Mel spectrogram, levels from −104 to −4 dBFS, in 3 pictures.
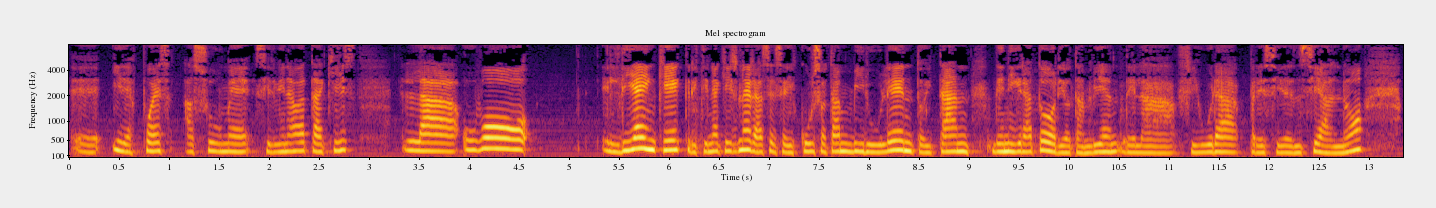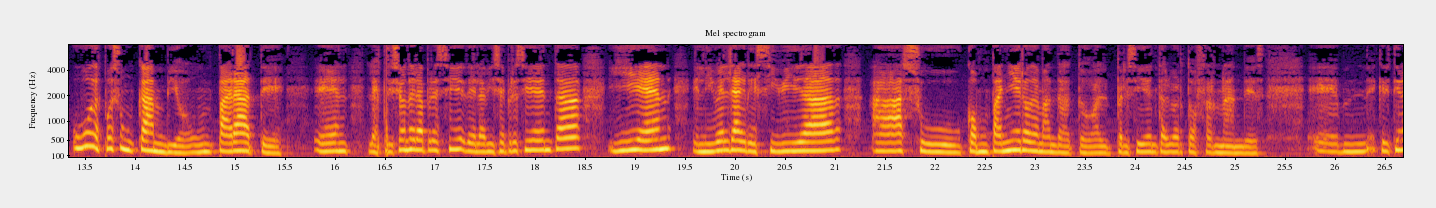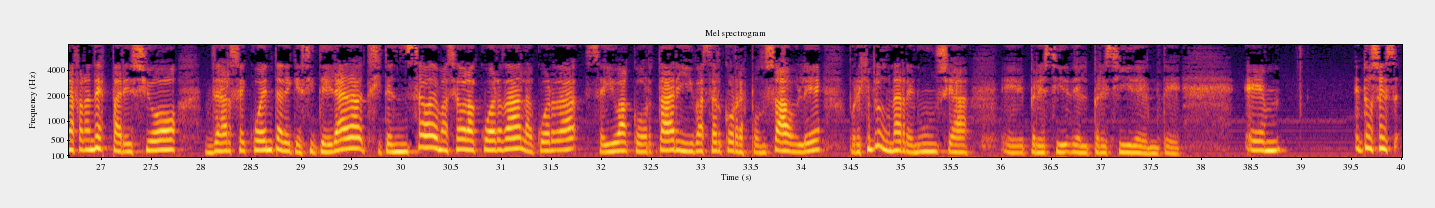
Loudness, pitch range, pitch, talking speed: -17 LUFS, 190-245 Hz, 215 Hz, 140 wpm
